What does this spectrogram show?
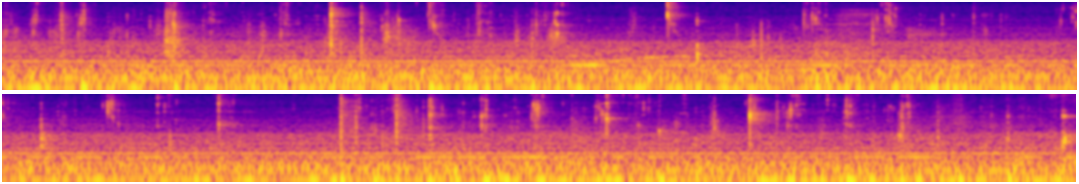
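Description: Close-miked chewing of cold sponge cake topped with cheese, crushed salted egg and pork floss, with many small scattered clicks and smacks of eating.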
